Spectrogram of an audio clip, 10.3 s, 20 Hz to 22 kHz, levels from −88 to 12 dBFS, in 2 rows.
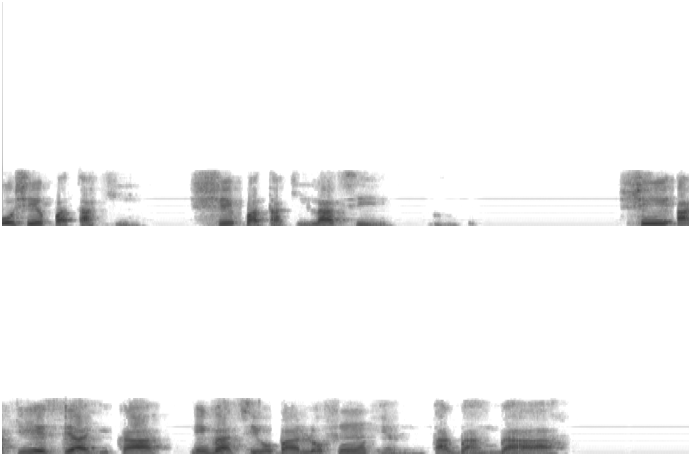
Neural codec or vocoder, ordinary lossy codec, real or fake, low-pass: vocoder, 22.05 kHz, 80 mel bands, HiFi-GAN; AAC, 24 kbps; fake; 5.4 kHz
